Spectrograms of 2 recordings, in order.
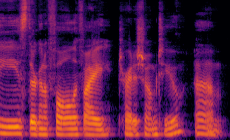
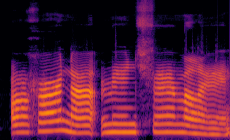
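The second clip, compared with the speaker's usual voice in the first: put-on gritted-teeth speech, higher; 5 semitones higher than usual. Retelling how the five-year-old says a line, imitating talking through clenched teeth. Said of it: "clenches her teeth together".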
